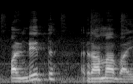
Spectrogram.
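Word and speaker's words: पंडिता रमाबाई: लेकिन इनका फ़ोटो है पंडित रामाबाई का। इनका भी नाम आप लोग याद रखेंगे। क्या नाम है इनका? पंडित रामाबाई। इनको पंडिता नहीं कहा जाता है, इंग्लिश में जब पढ़ेंगे तो ए साइलेंट रहता है।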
